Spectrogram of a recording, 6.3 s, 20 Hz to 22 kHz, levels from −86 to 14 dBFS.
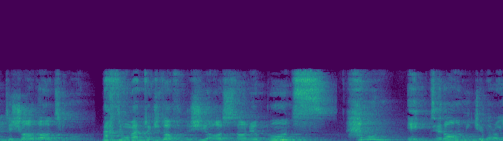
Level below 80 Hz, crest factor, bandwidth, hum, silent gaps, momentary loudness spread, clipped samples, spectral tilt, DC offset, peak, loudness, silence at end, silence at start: -56 dBFS; 18 dB; 11.5 kHz; none; none; 10 LU; under 0.1%; -1.5 dB/octave; under 0.1%; -8 dBFS; -25 LUFS; 0 s; 0 s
